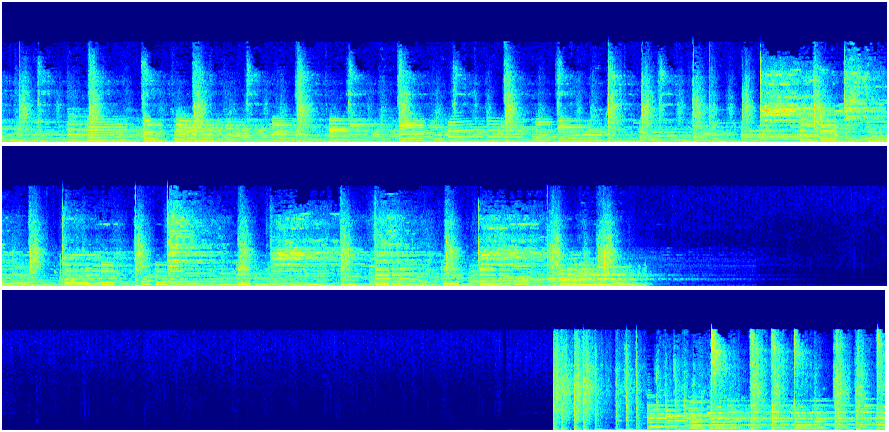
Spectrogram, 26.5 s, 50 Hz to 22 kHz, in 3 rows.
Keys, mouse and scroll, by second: 3.5-5.7 drag, 6.9-8.2 drag, 8.6 BackSpace, 9.8-12.1 drag, 12.3 shift+space, 15.7-18.6 drag, 18.8 shift+space, 21.6 click, 23.3-25.3 drag, 25.4 shift+space.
